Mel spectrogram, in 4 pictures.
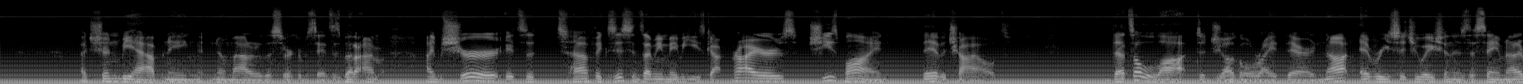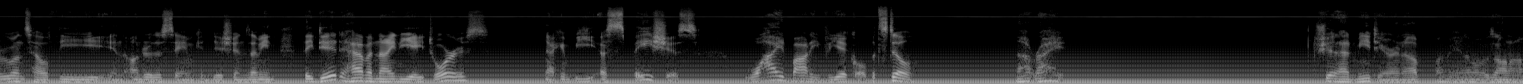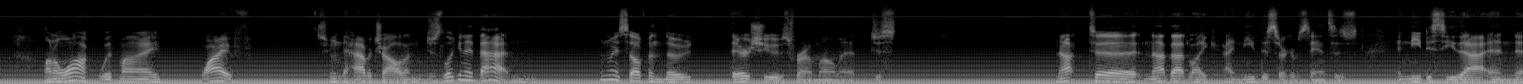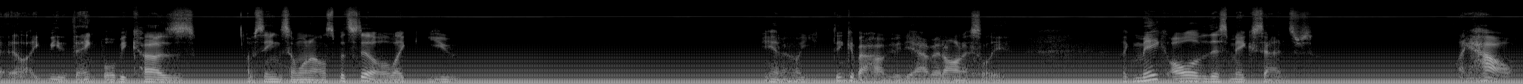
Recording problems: electrical hum; noticeable; throughout; 60 Hz, 10 dB below the speech
high-pitched whine; faint; throughout; 9.5 kHz, 25 dB below the speech

